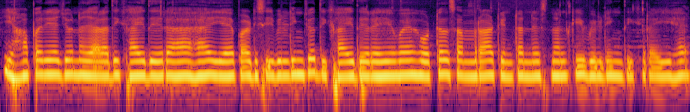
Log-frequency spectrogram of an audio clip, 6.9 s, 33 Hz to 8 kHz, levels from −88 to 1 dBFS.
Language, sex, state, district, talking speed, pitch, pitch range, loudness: Hindi, female, Bihar, Patna, 225 wpm, 200 Hz, 195-205 Hz, -11 LUFS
